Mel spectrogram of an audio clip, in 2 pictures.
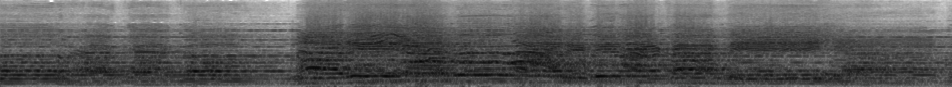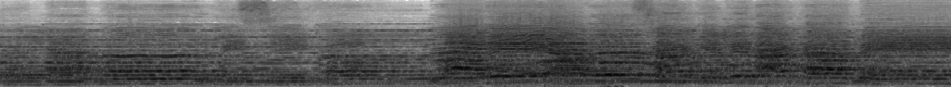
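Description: A Mundari-language Good Friday song: singing over a held accompaniment, louder and fuller from about two seconds in and again from about ten seconds in.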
